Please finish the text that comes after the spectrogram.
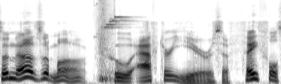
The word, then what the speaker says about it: Aasimar: And sure enough, you can pronounce it with a hard A sound. But in the realms, most people call it an Aasimar. It's an Aasimar who, after years of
